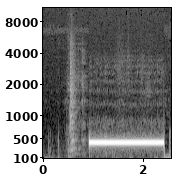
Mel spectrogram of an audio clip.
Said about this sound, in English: Spanish ringtone there. That's good, that's foreign dialing tone, isn't it? It's a Spanish ringtone.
